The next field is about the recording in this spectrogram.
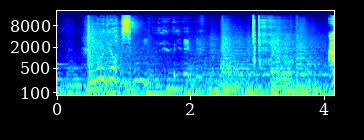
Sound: laughing

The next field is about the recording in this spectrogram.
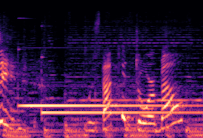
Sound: doorbell ringing

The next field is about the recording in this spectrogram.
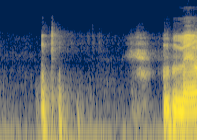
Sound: chuckles

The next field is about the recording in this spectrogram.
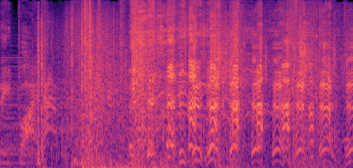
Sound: thumps repeatedly into ground

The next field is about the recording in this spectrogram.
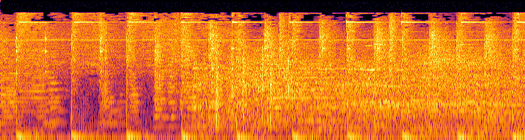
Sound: sfx: explode

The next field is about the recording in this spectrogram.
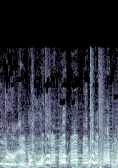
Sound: laughter

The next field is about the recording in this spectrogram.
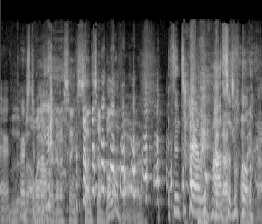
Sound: laughing

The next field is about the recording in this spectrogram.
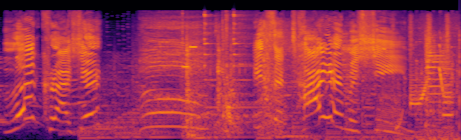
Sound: gasping

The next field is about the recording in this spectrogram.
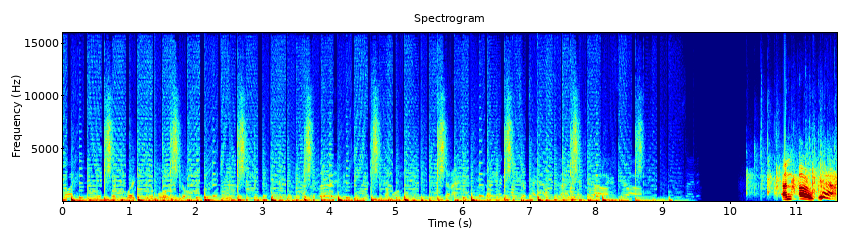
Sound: applause

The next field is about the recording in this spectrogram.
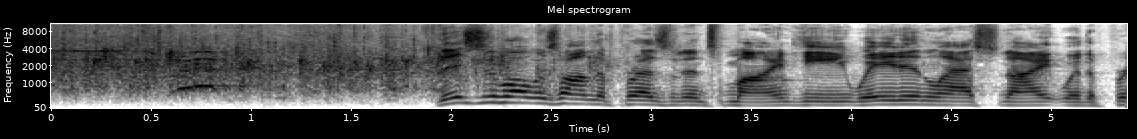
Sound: cheers and applause

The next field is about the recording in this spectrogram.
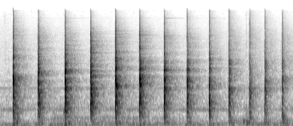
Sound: hammer taps

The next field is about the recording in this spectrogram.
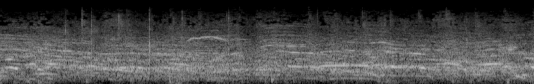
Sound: crowd cheering and clapping

